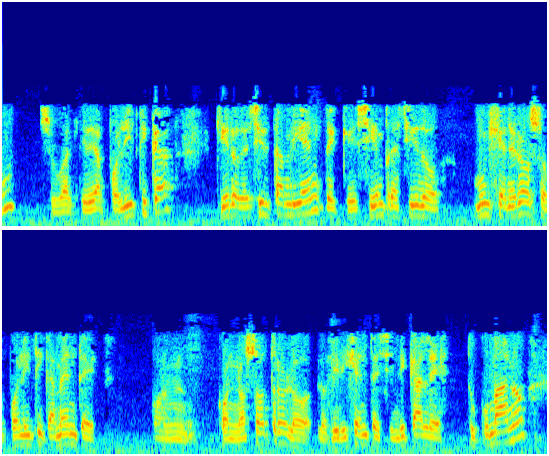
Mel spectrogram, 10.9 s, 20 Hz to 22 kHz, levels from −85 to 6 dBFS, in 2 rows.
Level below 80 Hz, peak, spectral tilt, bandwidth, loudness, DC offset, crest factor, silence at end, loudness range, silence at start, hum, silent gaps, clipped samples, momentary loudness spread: -48 dBFS; 0 dBFS; -9 dB/octave; 5.8 kHz; -19 LUFS; under 0.1%; 20 dB; 0 s; 3 LU; 0 s; none; none; under 0.1%; 11 LU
